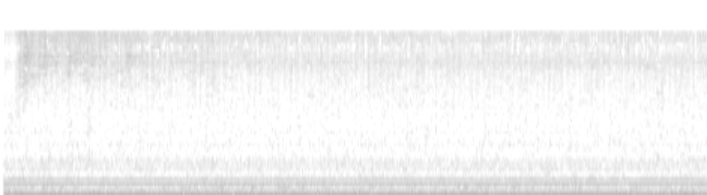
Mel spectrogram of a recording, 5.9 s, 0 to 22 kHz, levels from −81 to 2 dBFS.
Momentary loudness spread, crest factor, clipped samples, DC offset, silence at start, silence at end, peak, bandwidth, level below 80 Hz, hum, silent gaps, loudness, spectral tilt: 4 LU; 24 dB; under 0.1%; under 0.1%; 0.05 s; 0 s; -32 dBFS; 11.5 kHz; -64 dBFS; none; none; -54 LUFS; -1.5 dB/octave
